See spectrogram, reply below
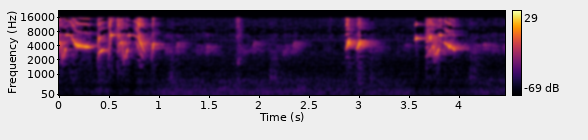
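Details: Goldfinch song opening with a rapid, tinkling run of high twitters and slurred notes lasting about a second, then a pause before two brief chirpy phrases.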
